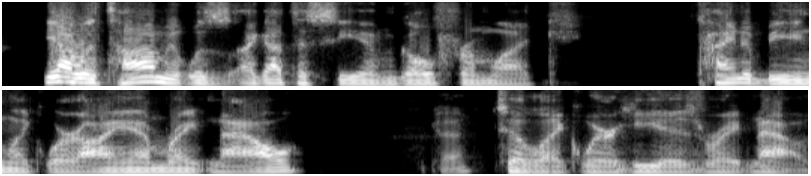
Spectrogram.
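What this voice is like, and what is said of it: Strained, fading voice. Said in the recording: “I don't know why my voice is leaving my body.”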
